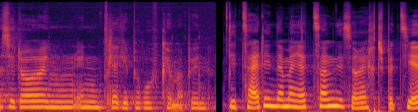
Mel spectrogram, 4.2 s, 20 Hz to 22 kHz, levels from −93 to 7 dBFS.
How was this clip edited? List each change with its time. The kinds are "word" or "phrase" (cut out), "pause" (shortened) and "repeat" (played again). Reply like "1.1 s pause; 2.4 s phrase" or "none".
2.2 s pause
